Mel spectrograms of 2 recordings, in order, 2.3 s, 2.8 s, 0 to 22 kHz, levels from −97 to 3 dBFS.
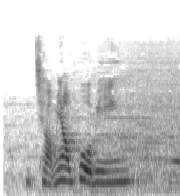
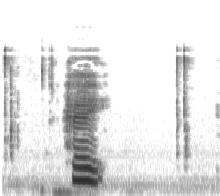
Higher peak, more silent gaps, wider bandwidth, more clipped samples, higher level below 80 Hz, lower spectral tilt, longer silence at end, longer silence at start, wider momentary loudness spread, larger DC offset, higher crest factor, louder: about the same, -10 dBFS vs -8 dBFS; neither; first, 10.5 kHz vs 9.4 kHz; neither; second, -62 dBFS vs -56 dBFS; first, -5.5 dB/octave vs -3.5 dB/octave; second, 0 s vs 0.4 s; first, 0.3 s vs 0.05 s; second, 19 LU vs 25 LU; neither; about the same, 18 dB vs 18 dB; second, -26 LUFS vs -23 LUFS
